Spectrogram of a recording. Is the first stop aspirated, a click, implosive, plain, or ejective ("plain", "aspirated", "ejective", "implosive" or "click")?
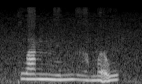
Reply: plain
